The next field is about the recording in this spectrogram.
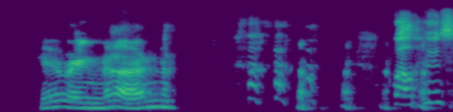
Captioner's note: both chuckles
